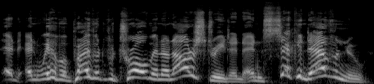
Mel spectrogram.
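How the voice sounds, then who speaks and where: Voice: mid-range voice, wildly swooping pitch, a little fast, fairly bright tone. An actor playing a crotchety, nervous old male invalid who stammers insistently on the telephone, in old-time radio suspense style. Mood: anxious.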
